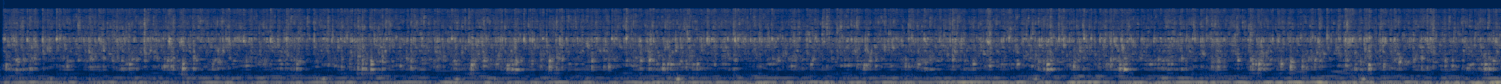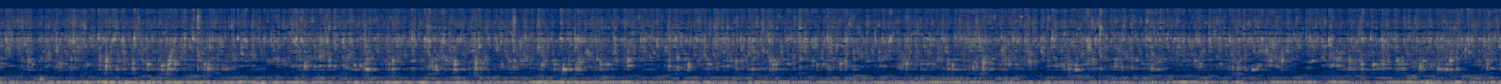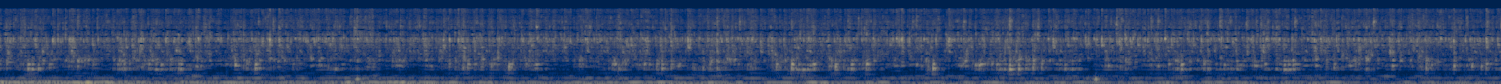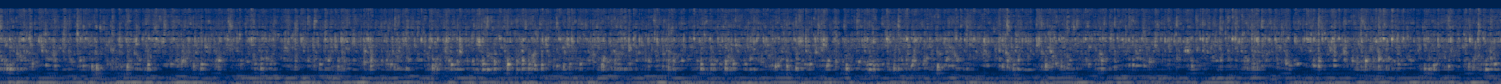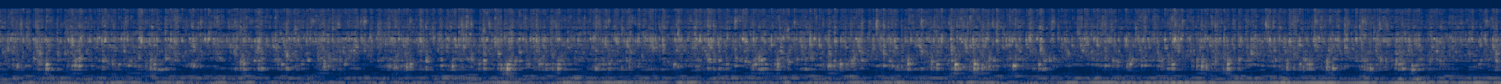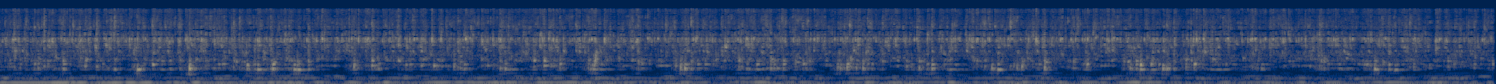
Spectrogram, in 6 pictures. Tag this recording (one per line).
movie-sound
water
water-spring
water-tank
ambient
field-recording
pipe
sound-effect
